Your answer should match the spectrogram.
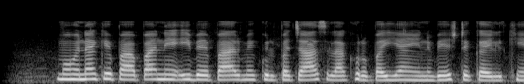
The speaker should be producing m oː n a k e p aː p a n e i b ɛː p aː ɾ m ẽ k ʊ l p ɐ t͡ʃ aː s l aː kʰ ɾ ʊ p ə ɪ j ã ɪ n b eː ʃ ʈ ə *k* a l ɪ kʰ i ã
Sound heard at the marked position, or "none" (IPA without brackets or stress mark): k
